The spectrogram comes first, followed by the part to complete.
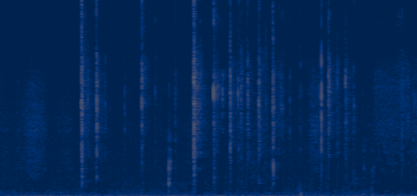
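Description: Faint typing on a computer keyboard: a string of light, irregularly spaced keystrokes as a word is typed.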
